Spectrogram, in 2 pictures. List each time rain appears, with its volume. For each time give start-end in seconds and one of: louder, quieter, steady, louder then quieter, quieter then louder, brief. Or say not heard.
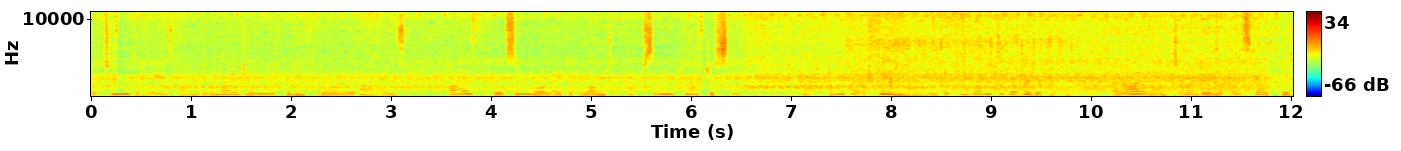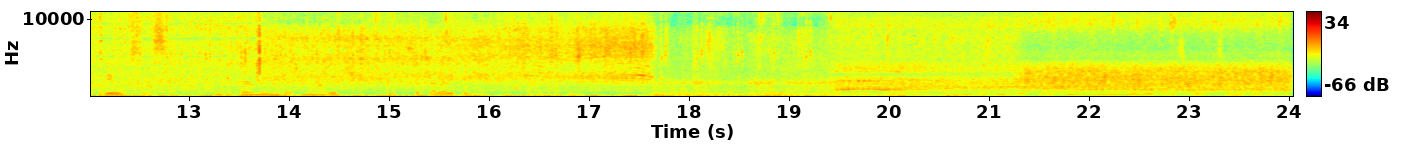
7.5-24.0 steady.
